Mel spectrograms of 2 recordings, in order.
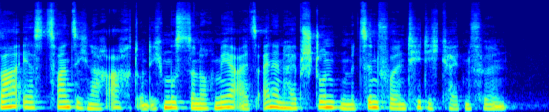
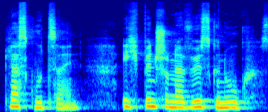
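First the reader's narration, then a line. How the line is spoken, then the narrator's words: Sighing. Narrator (German): seufzte ich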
